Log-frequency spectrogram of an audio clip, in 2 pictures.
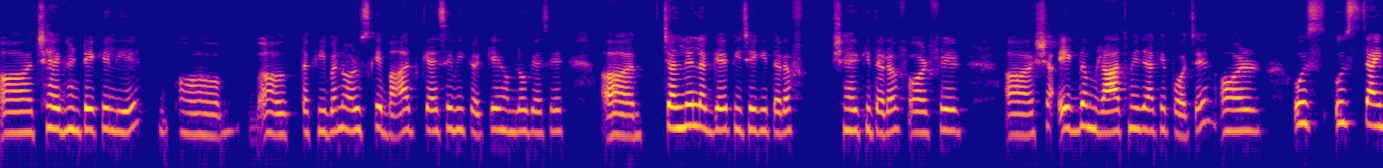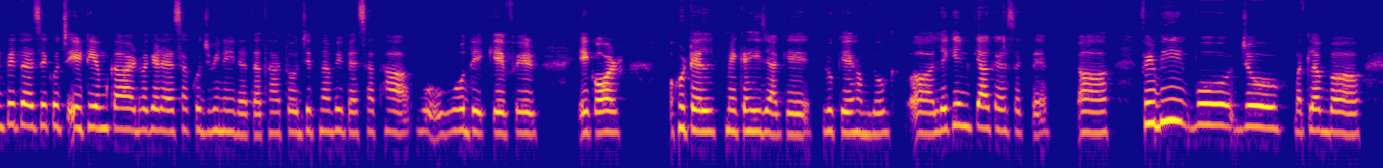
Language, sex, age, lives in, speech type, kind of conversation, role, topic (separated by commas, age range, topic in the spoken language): Hindi, female, 30-34, United States, conversation, unstructured, none, आपको यात्रा के दौरान सबसे ज्यादा कौन-सी समस्या होती है?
